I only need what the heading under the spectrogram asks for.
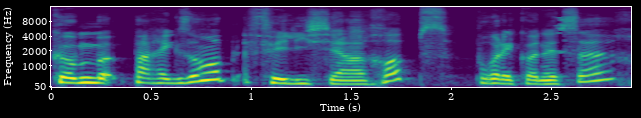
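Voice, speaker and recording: A woman at a fairly slow pace, with very wide pitch swings, on a very clean recording with a silent background. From Wallonia, Belgium (Gerpinnes, Charleroi area). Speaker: spoken-word performer. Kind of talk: reading aloud.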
